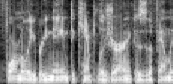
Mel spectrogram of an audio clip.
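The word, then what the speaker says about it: Lejeune: cuz they're like, it's kind of like Camp Lune was like formerly renamed to Camp Leern cuz the family said that's the proper way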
